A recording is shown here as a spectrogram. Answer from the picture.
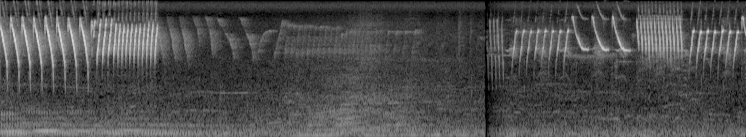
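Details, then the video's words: Canary trilling rapid falling notes, then a stretch of low rumbling background noise with faint distant chirps, before the fast bright song resumes with rising and falling slurs. "KICAU MANIA "KENARI""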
